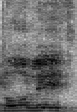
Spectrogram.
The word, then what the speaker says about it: knowledge: ऐसे ही इंग्लिश में स्पेलिंग होती है नॉलेज, KNOWLEDGE। अब ये देखिए, अब नॉलेज, अब इसमें कहीं भी नॉलेज के भी नहीं आ रहा है, डी भी नहीं आ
